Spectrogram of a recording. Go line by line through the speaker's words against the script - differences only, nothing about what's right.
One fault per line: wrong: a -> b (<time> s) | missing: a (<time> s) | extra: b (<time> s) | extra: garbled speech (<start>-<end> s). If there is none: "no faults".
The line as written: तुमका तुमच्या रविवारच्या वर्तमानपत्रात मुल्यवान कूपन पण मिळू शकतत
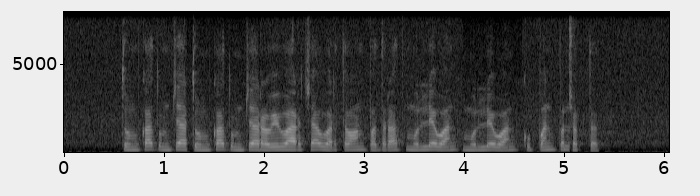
extra: तुमका तुमच्या (1.3 s)
extra: मुल्यवान (4.0 s)
missing: मिळू (5.0 s)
